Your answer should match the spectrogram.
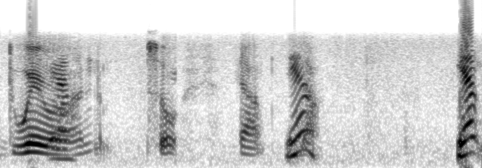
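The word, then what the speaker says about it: Doiron: Well, yeah, see, Dorian is a French name, and it's spelled D-O-R-I-O-N, and my name is D-O-I-R-O-N, so the way it's spelled, most people call us Dorian, but it's actually Dwayron.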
